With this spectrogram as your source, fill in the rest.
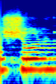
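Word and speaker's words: should: L silent है। ठीक है? इस बात को याद रहे कि ये जो एल है इसमें ये साइलेंट होता है। ठीक है? शुड नहीं पढ़नी इसको।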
